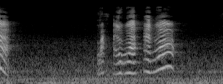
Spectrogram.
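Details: Alexandrine parakeet talking: after a brief squeak, a quick run of three wavering, nasal voice syllables bending up and down, ending on a rising note.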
